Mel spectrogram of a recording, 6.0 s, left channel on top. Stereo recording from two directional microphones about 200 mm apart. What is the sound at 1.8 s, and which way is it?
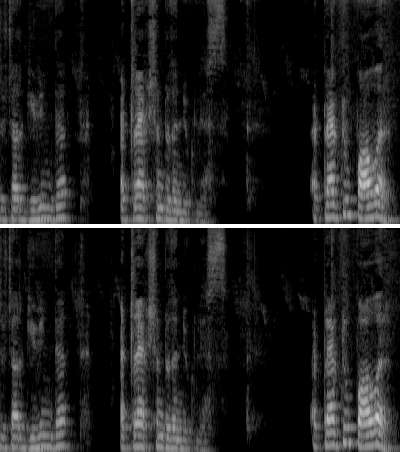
Speech, 50° right (ahead or behind).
